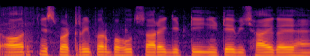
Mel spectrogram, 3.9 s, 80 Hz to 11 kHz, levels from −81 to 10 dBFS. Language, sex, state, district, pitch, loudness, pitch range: Hindi, male, Jharkhand, Deoghar, 130 Hz, -17 LUFS, 125-135 Hz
